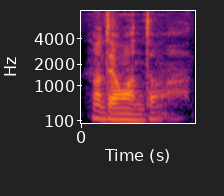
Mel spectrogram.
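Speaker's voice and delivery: "no te aguanto más" dropped low and very soft. Shown as a demonstration. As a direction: breathe "no te aguanto más" almost silently. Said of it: "en distintos tonos". ("no te aguanto más" muy bajito y suave)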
